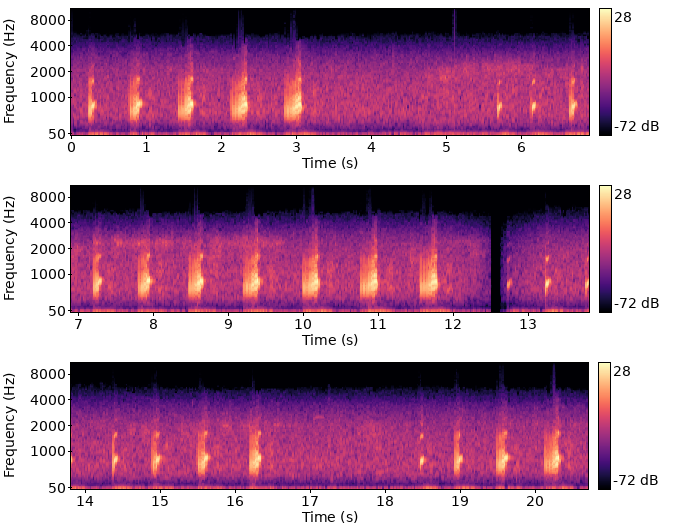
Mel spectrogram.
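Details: A toad croaks at night in short bursts of clipped notes, each run growing louder; the call attracts females or defends territory, typical of marshes on summer nights.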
